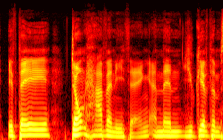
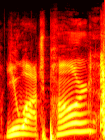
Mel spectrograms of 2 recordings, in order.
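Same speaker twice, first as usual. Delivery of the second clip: high, slow Southern drawl; Joe Exotic; 6 semitones higher, 4 dB louder, much slower than usual. Acted. Joe quizzing Travis about his viewing, drawn-out Southern twang. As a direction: stretch the question out with a Southern twang. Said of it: "your Joe Exotic, uh, impression".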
